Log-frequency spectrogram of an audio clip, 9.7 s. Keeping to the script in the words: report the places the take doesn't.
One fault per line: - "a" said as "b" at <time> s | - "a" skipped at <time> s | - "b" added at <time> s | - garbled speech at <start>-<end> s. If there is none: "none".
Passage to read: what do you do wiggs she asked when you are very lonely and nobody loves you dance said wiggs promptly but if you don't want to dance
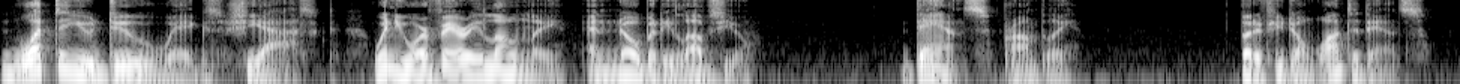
- "said wiggs" skipped at 6.6 s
